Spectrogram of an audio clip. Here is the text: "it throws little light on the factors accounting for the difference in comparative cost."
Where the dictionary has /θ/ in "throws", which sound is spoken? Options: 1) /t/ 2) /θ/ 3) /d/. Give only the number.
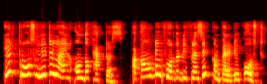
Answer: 1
